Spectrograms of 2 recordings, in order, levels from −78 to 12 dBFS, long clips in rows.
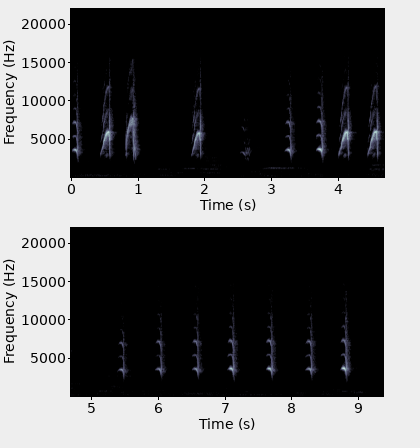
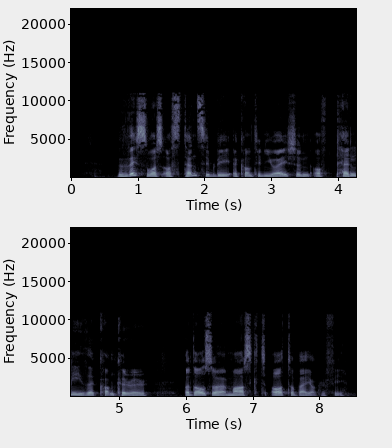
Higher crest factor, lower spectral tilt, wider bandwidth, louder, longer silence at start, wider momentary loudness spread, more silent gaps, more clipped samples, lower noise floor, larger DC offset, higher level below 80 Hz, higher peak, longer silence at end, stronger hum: about the same, 24 dB vs 20 dB; second, 8 dB/octave vs -4.5 dB/octave; first, 15 kHz vs 11.5 kHz; first, -17 LUFS vs -31 LUFS; second, 0.05 s vs 0.7 s; first, 24 LU vs 9 LU; neither; neither; first, -76 dBFS vs -66 dBFS; neither; second, under -90 dBFS vs -60 dBFS; first, 0 dBFS vs -12 dBFS; first, 0.55 s vs 0.2 s; neither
